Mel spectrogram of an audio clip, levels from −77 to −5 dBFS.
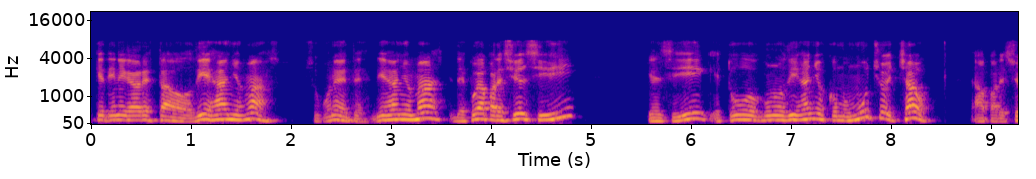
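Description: The speech carries no audible technical faults; it passes through what sounds like Speex at a high quality setting, where the coding leaves at most a faint trace on the sound.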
